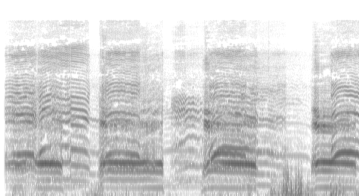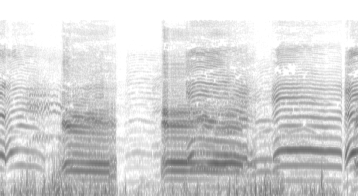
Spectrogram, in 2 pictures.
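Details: Sheep and lambs on a farm bleating in a long series of loud, wavering calls about two seconds each, separated by short pauses, with rich harmonic tone and some overlapping voices.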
